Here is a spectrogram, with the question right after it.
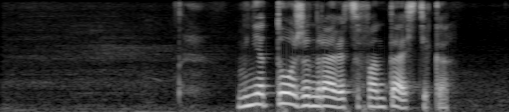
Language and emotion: Russian, positive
